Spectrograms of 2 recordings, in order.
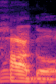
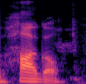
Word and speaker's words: Hoggle: Um Oh, here here's the other thing is Hoggle. They were saying that the Hogle character, the one Hoggle, I gota I got to correct you at some point. I'm sorry. You do. You do. Hoggle.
